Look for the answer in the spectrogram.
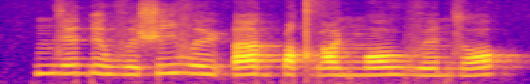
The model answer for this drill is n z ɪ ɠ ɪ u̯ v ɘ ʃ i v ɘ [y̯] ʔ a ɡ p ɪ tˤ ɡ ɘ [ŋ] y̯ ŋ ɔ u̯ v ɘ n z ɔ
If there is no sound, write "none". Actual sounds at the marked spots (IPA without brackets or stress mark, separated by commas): y̯, none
